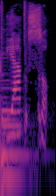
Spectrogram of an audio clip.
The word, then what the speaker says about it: 약속: Again, 약속. This is pronounced as a 2-syllable word. The first syllable is 약, the second syllable is 속.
